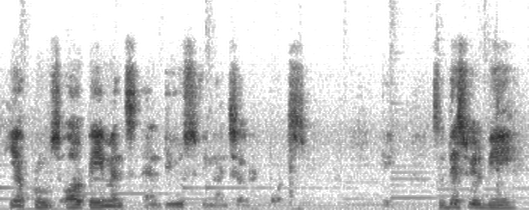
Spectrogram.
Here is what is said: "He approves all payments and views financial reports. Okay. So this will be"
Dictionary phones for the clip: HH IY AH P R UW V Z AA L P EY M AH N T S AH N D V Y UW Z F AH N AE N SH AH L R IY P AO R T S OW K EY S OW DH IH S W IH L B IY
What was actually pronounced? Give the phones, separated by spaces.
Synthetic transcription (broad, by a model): HH IY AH P R UW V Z AA L P EY M AH N T S AH N D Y UW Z F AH N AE N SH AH L R IY P AO R T S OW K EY S OW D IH S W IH L B IY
